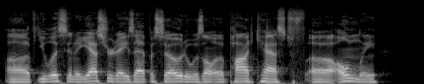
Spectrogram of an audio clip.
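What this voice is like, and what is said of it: Hoarse, strained voice. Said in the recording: “my voice has not completely shut down yet ... I was coughing all the way through it. Laryn- laryngitis is not fun”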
